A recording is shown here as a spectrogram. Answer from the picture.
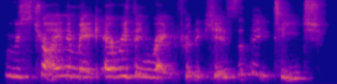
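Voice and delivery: high strained voice, real tears held back; emotional, choked up. Real, not acted. Thanking hardworking teachers after a pandemic, genuinely choked up. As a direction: push through the emotion with long pauses. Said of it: "I get emotional about this".

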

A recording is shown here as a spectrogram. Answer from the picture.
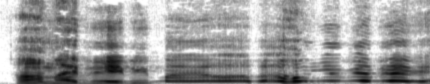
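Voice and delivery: hammed-up mother wailing over baby; very high, loud mock-crying fuss; fussing, wailing mom. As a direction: fuss over a hurt child in a squealing falsetto. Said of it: "it's usually mom that runs to them".

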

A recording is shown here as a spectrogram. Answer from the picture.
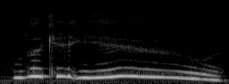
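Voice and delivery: high, loud, drawn-out coo; delighted cooing. Acted. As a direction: gush over the baby slowly. Mother cooing at dressed baby.

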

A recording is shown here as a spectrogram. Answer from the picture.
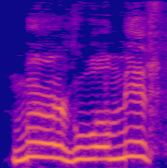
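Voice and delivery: high, slow, alien catlike rasp; a slow, strange creature speaking English; alien Togorian voice. Acted. Togorian copilot to Han about his leaving, alien voice.

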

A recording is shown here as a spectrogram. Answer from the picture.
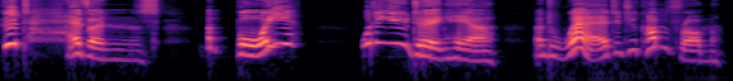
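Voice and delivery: loud, astonished outburst; surprised exclamation. A narrator's reading. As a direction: exclaim in loud disbelief, then question. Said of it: "There was a surprised exclamation".

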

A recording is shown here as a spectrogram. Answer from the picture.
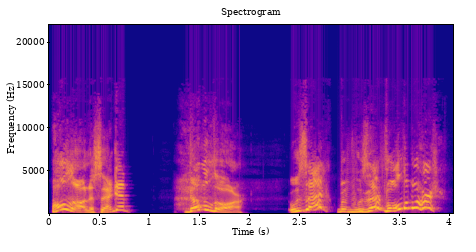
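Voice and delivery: high, stunned disbelief; panicked Fudge. Retold or imitated. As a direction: gasp it out in shock.

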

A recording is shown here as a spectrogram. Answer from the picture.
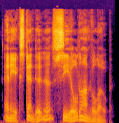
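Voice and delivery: ordinary delivery

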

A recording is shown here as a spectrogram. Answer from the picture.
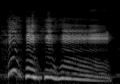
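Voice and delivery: wicked pixie cackle; nasty laugh. A narrator's reading. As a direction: laugh nastily at the victims. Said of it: "laughing nastily".

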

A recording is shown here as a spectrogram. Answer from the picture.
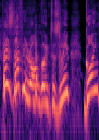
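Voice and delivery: high laughing protest. Real, not acted. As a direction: laugh it out, defensive. Laughs about sleeping.

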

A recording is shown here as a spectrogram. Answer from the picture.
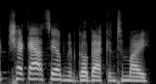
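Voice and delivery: normal talking voice

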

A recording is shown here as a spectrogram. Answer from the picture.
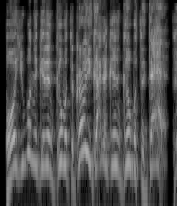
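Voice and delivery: Coming to America impression. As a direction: rattle it off like a comedy film elder giving advice. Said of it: "Coming to America".

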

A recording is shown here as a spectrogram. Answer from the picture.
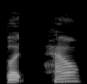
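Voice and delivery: high-pitched, startled disbelief; startled question. A narrator's reading. Natalie reacting to Keith's accusation, startled high question. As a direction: lift it high, taken aback.

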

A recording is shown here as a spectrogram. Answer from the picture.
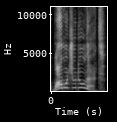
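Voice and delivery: very high, incredulous squeal at ordinary volume; squeaky disbelief. Retold or imitated. Asking about the guy who lost his job, high-pitched disbelief. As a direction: plead it way up high without shouting.

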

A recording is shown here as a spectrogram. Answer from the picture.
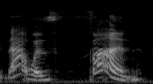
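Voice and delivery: slow, relishing delight; crying out happily. A narrator's reading. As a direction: stretch it out with storybook glee. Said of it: "cried Duck".

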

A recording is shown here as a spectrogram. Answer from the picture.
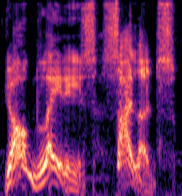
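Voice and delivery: high schoolmistress command; stern cry. A narrator's reading. Principal hushes her chattering pupils, stern. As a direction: call for silence as a strict matron. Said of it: "cried Miss Perkman".

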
